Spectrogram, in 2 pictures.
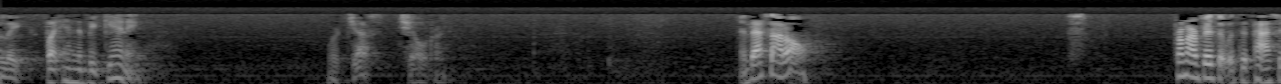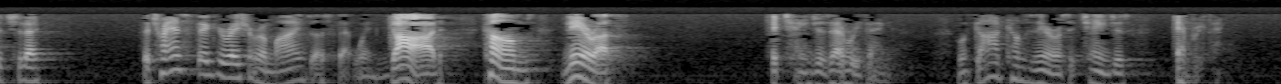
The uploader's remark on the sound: Recorded at MPPC on Sunday, February 19, 2023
